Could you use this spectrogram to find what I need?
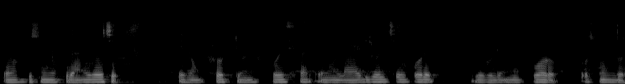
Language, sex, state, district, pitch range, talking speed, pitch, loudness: Bengali, male, West Bengal, Paschim Medinipur, 105-115 Hz, 180 wpm, 110 Hz, -45 LUFS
